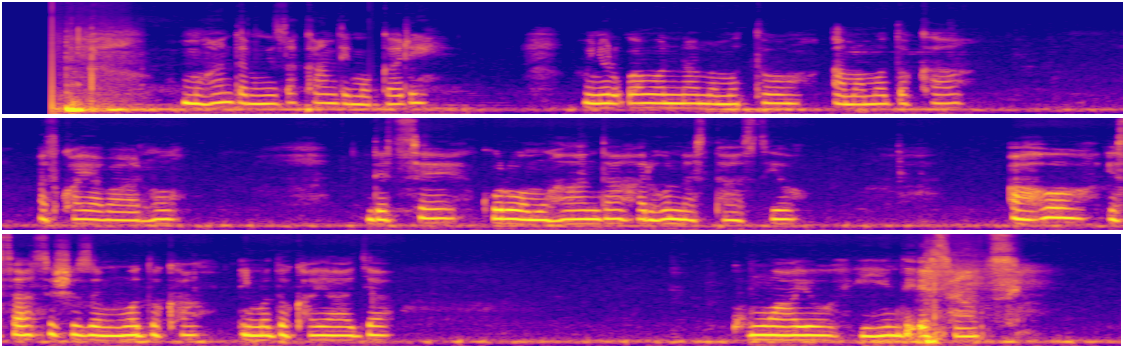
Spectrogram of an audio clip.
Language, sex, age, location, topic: Kinyarwanda, female, 18-24, Huye, government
